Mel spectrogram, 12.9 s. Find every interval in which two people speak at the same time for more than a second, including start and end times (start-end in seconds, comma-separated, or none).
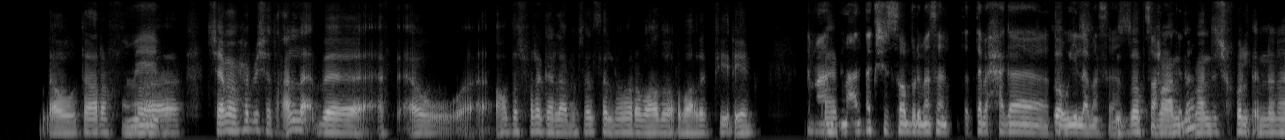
10.5-12.0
